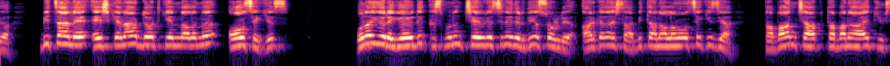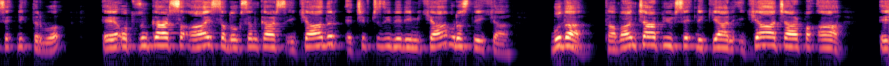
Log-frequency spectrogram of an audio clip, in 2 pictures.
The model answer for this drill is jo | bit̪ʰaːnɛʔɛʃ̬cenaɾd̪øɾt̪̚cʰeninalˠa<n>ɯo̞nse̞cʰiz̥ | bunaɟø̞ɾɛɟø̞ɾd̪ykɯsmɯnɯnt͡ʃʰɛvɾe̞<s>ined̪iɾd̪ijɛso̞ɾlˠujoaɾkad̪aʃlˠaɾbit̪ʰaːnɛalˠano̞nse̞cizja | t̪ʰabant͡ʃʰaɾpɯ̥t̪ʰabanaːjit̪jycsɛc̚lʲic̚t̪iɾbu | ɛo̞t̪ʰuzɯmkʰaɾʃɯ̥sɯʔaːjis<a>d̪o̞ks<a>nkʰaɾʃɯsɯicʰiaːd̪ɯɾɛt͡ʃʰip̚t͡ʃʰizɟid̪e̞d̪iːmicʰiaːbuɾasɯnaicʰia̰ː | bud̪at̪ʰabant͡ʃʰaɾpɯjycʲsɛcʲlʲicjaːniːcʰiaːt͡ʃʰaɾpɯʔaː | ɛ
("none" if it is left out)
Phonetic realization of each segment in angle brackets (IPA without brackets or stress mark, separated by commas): n, s, a, a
